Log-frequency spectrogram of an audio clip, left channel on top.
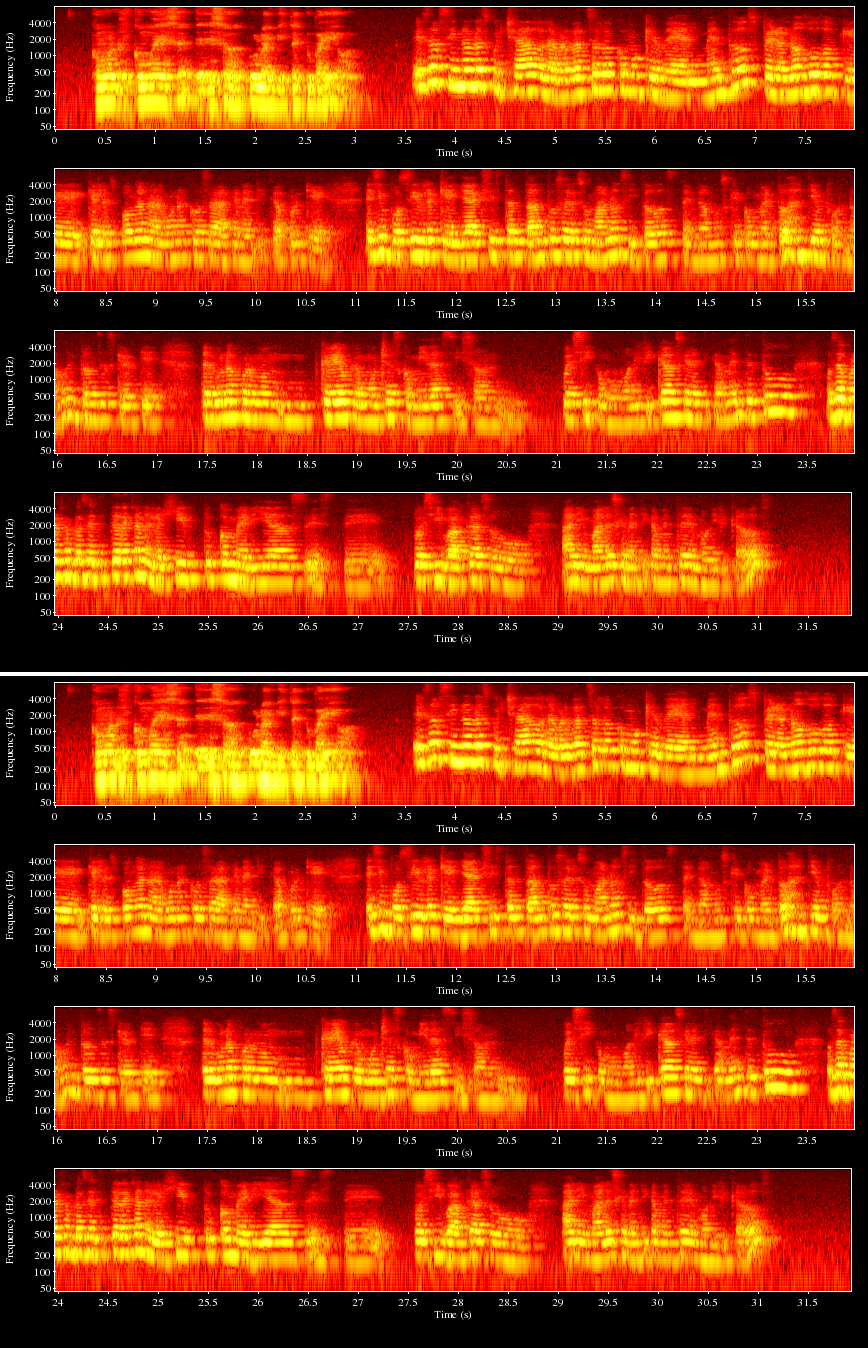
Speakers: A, on the right; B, on the left.
A: ¿Cómo, cómo es eso? ¿Tú lo has visto en tu país o no?
B: Eso sí no lo he escuchado, la verdad, solo como que de alimentos, pero no dudo que, que les pongan alguna cosa genética, porque es imposible que ya existan tantos seres humanos y todos tengamos que comer <laughs> todo el tiempo, ¿no? Entonces creo que de alguna forma, mm, creo que muchas comidas sí son, pues sí, como modificadas genéticamente. Tú, o sea, por ejemplo, si a ti te dejan elegir, ¿tú comerías, este, pues sí, vacas o animales genéticamente modificados?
